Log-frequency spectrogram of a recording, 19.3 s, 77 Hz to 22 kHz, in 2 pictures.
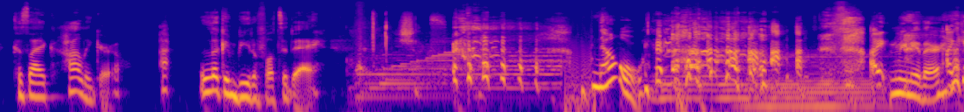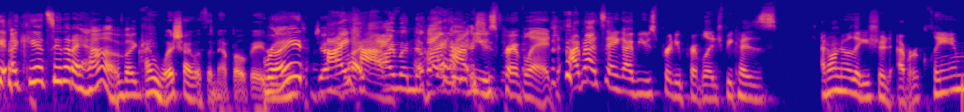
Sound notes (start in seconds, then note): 6.4 laughs; 6.5 everyone laughs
